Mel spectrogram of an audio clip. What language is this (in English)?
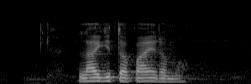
Nepali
